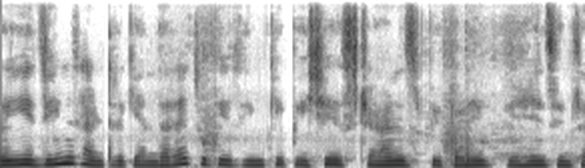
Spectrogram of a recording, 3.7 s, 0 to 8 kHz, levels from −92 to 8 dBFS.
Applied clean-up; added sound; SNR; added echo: none; none; none; none.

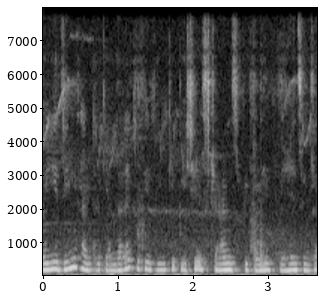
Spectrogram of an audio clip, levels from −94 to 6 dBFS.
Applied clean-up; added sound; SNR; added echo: none; Bird vocalization, bird call, bird song; 14 dB; reverberation time 0.3 s.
